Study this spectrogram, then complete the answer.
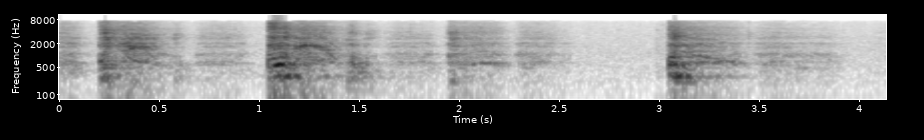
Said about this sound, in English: That cough is beginning to go.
